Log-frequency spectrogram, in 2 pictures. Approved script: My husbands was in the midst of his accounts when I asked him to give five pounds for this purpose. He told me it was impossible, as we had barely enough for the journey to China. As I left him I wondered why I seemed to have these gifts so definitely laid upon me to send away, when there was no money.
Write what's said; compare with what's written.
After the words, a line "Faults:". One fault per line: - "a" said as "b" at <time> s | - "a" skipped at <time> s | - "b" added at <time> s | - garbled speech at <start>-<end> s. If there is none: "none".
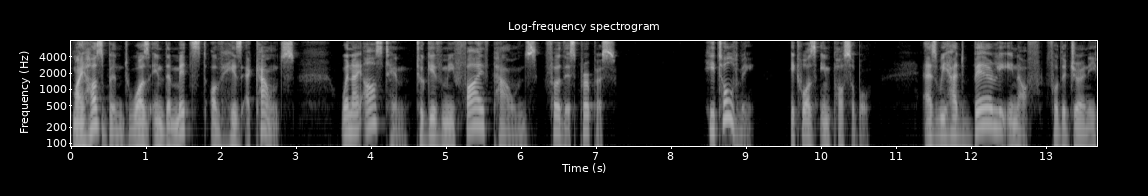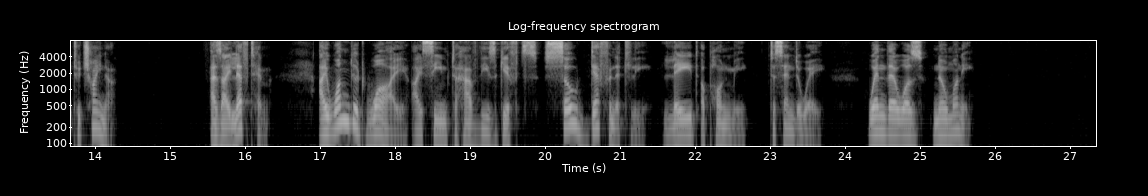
My husband was in the midst of his accounts when I asked him to give me five pounds for this purpose. He told me it was impossible, as we had barely enough for the journey to China. As I left him I wondered why I seemed to have these gifts so definitely laid upon me to send away, when there was no money.
Faults:
- "husbands" said as "husband" at 0.2 s
- "me" added at 5.0 s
